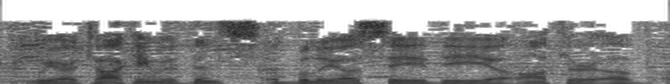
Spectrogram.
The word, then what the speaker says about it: Bugliosi: Yes, G before L is silent. – Is Vince Bugliosi? – You did a good job.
